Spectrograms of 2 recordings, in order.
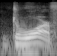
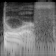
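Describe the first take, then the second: First: The W sound is clearly pronounced. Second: The W sound is left silent. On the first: The speaker calls it right. "There's a W in there" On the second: The speaker calls it wrong. "not dwarf"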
